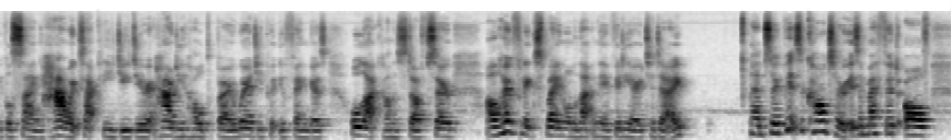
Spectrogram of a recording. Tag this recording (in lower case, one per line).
speech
